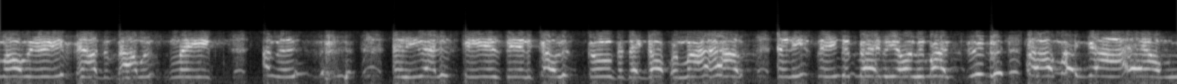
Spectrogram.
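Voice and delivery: real crying. Real, not acted. Grandmother tells the dispatcher what her son found, sobbing. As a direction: break down in real sobs while telling it. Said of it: "stop crying".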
